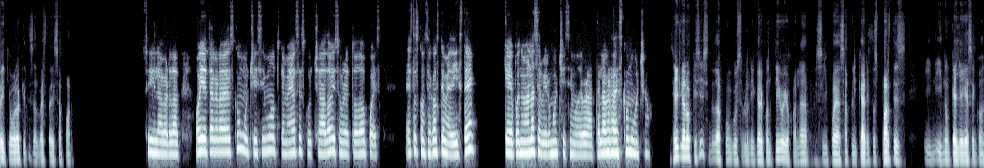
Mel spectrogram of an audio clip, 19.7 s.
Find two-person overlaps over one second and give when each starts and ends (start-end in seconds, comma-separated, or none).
none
